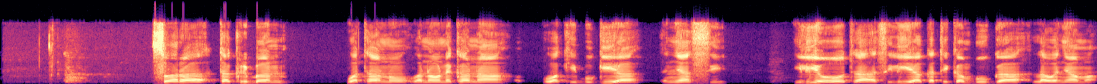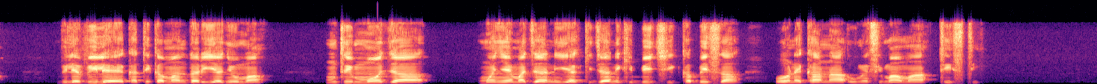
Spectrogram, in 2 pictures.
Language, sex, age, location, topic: Swahili, male, 25-35, Nairobi, government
